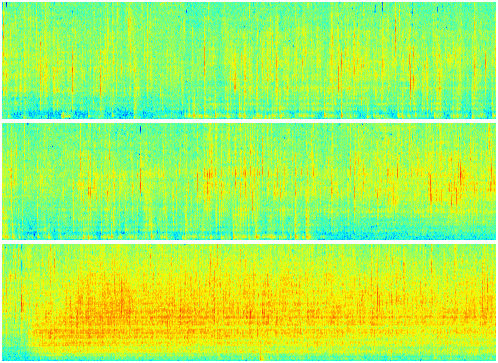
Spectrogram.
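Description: Small wooden spatula stirring crab pieces in a miniature metal wok, scraping and knocking against the pan over frying sauce. About two-thirds of the way in, a steady, louder sizzle of the frying sauce takes over.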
